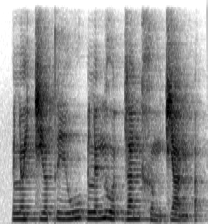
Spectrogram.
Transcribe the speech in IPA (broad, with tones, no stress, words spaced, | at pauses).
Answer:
lə˨˦jt͡ɕi˨˦ə̯ t̪i˨˦w | lə˨˦nɣo˨˩t̚za˧n xə˧˩m t͡ɕa̰˧˨ŋʔ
